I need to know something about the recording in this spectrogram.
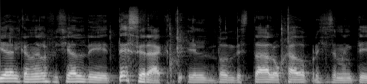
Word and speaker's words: TesseracT: este una disculpa porque estoy acostumbrado a toda la vida a verlo pronunciado teaser y hasta apenas me doy cuenta que no es la pronunciación correcta Bueno pues te será que decía este la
